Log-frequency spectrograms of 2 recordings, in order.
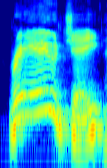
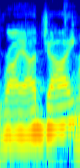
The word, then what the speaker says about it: Ryuji: So I'm sort of talking like, the best thing about Ryuji is... – It's actually pronounced Ryuji.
